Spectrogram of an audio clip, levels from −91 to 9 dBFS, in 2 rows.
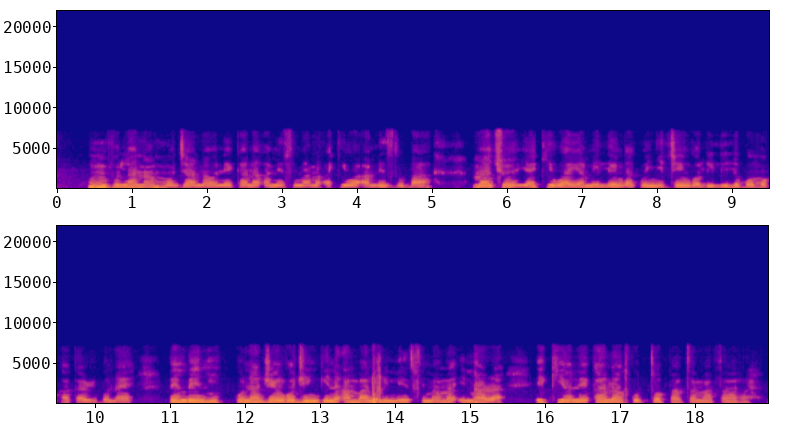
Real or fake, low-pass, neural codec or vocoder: fake; 7.2 kHz; codec, 24 kHz, 3.1 kbps, DualCodec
